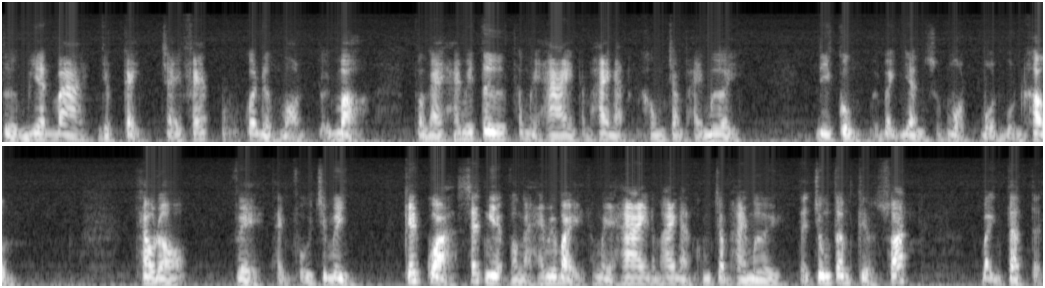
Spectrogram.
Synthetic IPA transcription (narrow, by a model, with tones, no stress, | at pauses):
t̪ɨ˨˩mi˧a˧nmaː˧ɲə˨˩p̚ka˧˩jŋ̟t͡ɕa˨˦jfɛ˦˥p̚kwaː˧ɗɨ˨˩əŋmɔ˨˩nlo̰˨˦jməː˧˩vaː˨˩wŋa˨˩jɦaː˧jmɨ˧əjt̪ɨ˧t̪ʰaː˨˦ŋmɨ˨˩əjɦaː˧jna˧mɦaː˧jŋaː˨˩nxə˧wŋ͡mt͡ɕa˧mhaː˧jmɨ˧əjɗi˧kʊ˨˩ŋ͡mvəː˨˦jɓə̰˧˨jŋ̟ɲə˧nsu˦˥p̚mo˨˩t̚ɓo˨˦nɓo˨˦nxə˧wŋ͡m | t̪ʰɛ˧wɗɔ˨˦ | ve˨˩t̪ʰa˨˩jŋ̟fo˨˦ho˧˩t͡ɕi˨˦mï˧ŋ̟ke˦˥t̚kwaː˧˩sɛ˦˥t̚ŋḭ˧˨mvaː˨˩wŋa˨˩jɦaː˧jmɨ˧jɓə˧˩jt̪ʰaː˨˦mɨ˨˩əjɦaː˧jna˧mhaː˧jŋaː˨˩nxə˧wŋ͡mt͡ɕa˧mhɦaː˧jmɨ˧əjt̪a̰ː˧˨jt͡ɕʊ˧ŋ͡mt̪ə˧mki˧˩əmswaː˦˥t̚ | ɓə̰˧˨jŋ̟t̪ə˨˩t̚t̪a̰ː˧˨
